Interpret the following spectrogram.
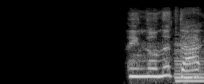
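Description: Silence between tracks, then a Chinese pop song starts suddenly a little over a second in, with a singing voice over held instrumental notes.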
